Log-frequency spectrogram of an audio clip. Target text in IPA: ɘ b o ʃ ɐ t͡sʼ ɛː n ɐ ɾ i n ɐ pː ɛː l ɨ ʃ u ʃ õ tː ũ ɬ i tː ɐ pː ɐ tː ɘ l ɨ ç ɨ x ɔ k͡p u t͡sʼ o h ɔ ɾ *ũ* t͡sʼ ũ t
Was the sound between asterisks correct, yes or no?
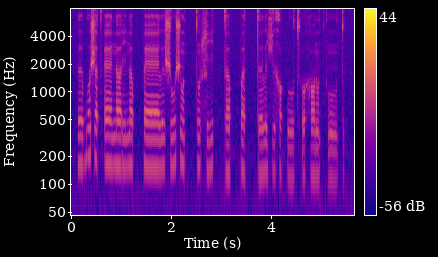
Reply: no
